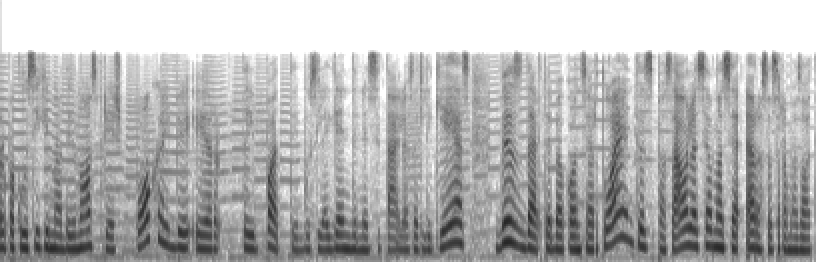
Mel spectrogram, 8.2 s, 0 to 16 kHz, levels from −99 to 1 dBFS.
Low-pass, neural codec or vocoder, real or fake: 7.2 kHz; none; real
